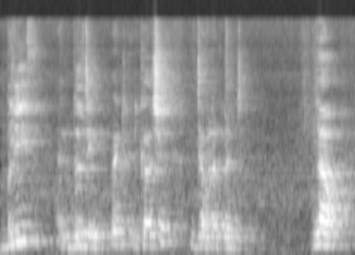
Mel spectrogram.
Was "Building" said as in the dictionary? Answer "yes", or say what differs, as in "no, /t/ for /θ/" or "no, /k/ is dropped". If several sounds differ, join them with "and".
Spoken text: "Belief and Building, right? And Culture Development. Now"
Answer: yes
